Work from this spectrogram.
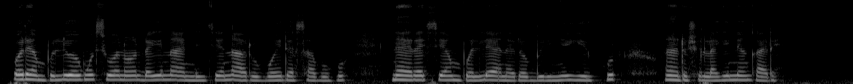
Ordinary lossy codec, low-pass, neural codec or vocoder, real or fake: none; none; vocoder, 44.1 kHz, 128 mel bands every 256 samples, BigVGAN v2; fake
